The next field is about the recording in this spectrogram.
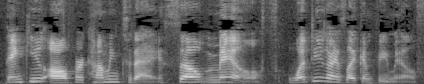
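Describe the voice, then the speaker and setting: A woman's voice: fairly high pitch, big pitch swings, fairly quick, fairly bright tone. A woman hosting and moderating a casual group discussion, putting questions to guests. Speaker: host. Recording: noticeable background noise, room ambience.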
